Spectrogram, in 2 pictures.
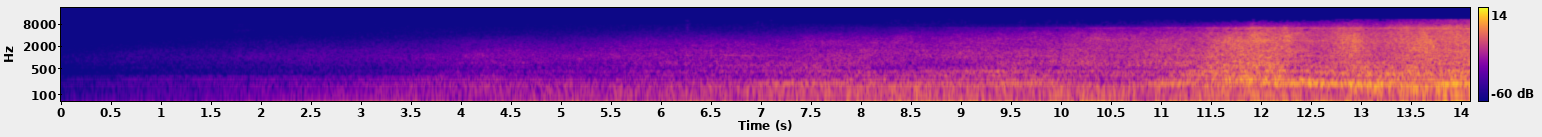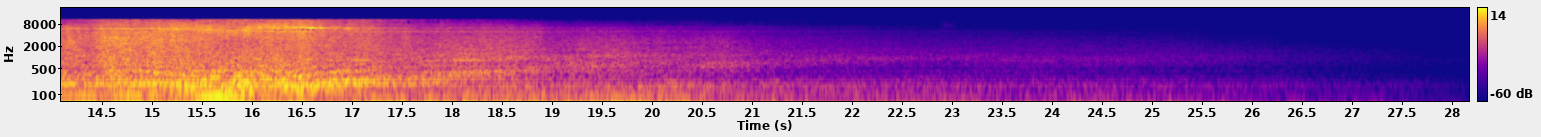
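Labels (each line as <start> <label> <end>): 0.0 A low-flying propeller aircraft passes overhead producing a loud engine sound. 28.2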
